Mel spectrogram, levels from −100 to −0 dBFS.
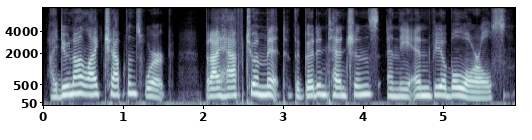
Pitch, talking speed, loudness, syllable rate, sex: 205 Hz, 185 wpm, -17 LUFS, 4.9 syllables/s, female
